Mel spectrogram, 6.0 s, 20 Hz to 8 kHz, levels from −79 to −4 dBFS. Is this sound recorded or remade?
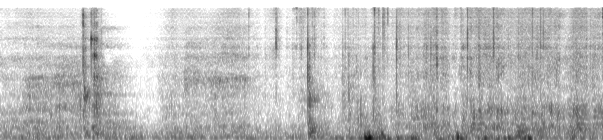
remade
